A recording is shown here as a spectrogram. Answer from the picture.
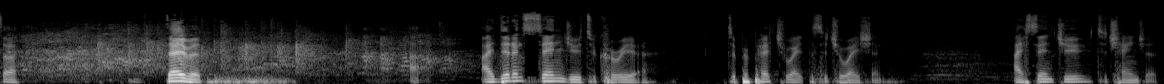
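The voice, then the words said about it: Deep, sexy put-on voice. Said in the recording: “God always speaks in that deep, sexy voice.”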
